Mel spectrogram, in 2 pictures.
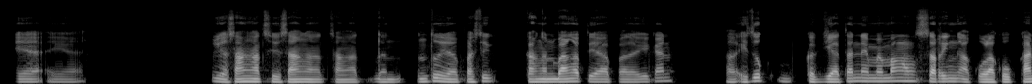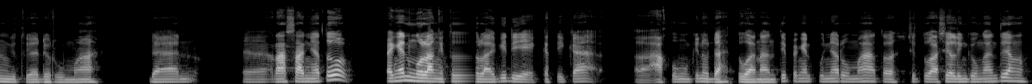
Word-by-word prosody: Iya 125 Hz, 0 st, -6 dB
iya. 120 Hz, +3 st, -13 dB, 1.3 s
Iya, 130 Hz, -5 st, -2 dB
sangat 130 Hz, +2 st, 0 dB
sih, 125 Hz, -2 st, -3 dB
sangat 115 Hz, 0 st, -1 dB
sangat. 110 Hz, 0 st, -5 dB
Dan 115 Hz, -1 st, -7 dB
tentu 130 Hz, +3 st, -2 dB
ya, 120 Hz, -2 st, -1 dB
pasti 125 Hz, +4 st, -4 dB, 0.3 s
kangen 125 Hz, 0 st, 0 dB
banget 130 Hz, +2 st, +1 dB
ya, 125 Hz, -1 st, -2 dB
apalagi 120 Hz, +1 st, -6 dB
kan, 155 Hz, +2 st, -7 dB, 0.5 s
eee, 120 Hz, +1 st, -5 dB
itu 160 Hz, +7 st, -2 dB, 0.5 s
kegiatan 125 Hz, +3 st, -1 dB
yang 150 Hz, -1 st, -2 dB
memang 155 Hz, +1 st, -1 dB
sering 135 Hz, -1 st, -1 dB
aku 120 Hz, 0 st, -3 dB
lakukan 120 Hz, +2 st, +1 dB
gitu 115 Hz, 0 st, -4 dB
ya, 115 Hz, -, 0 dB
di 120 Hz, -, -1 dB
rumah. 115 Hz, +1 st, -2 dB, 0.5 s
Dan, 125 Hz, 0 st, -2 dB, 0.5 s
eee, 115 Hz, +1 st, -8 dB
rasanya 135 Hz, +2 st, +5 dB
tuh 210 Hz, +4 st, +4 dB, 0.3 s
pengen 175 Hz, +5 st, +8 dB
ngulang 140 Hz, -3 st, +9 dB
itu 140 Hz, +1 st, -3 dB
lagi 125 Hz, +4 st, +2 dB
di 120 Hz, -5 st, +2 dB
ketika, 125 Hz, +3 st, -3 dB, 0.3 s
eee 100 Hz, -1 st, -8 dB
aku 125 Hz, +2 st, -7 dB
mungkin 125 Hz, +1 st, -3 dB
udah 120 Hz, -1 st, +5 dB
tua, 115 Hz, -2 st, +4 dB
nanti 115 Hz, +2 st, 0 dB
pengen 140 Hz, -1 st, -2 dB
punya 135 Hz, +1 st, -2 dB
rumah 135 Hz, 0 st, -1 dB
atau 125 Hz, -2 st, -2 dB
situasi 130 Hz, 0 st, +1 dB
lingkungan 130 Hz, +1 st, 0 dB
tuh 165 Hz, -, +3 dB
yang 150 Hz, -2 st, +2 dB
125 Hz, 150 wpm, -25 LUFS, 120-140 Hz, 1.3 s, ngulang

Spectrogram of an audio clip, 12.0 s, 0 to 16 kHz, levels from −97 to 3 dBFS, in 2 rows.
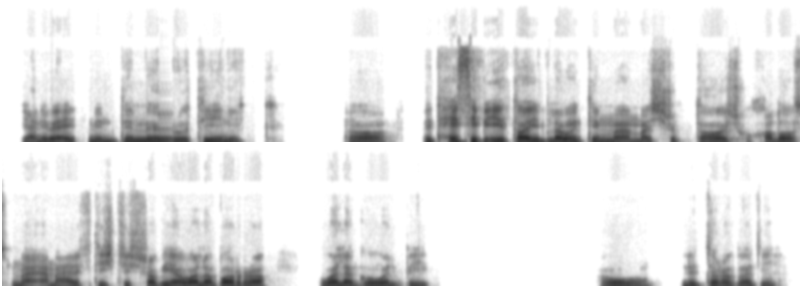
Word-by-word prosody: يعني 120 Hz, -1 st, -2 dB
بَقِت 120 Hz, 0 st, +2 dB
من 120 Hz, -2 st, -2 dB
ضمن 140 Hz, +5 st, +2 dB
روتينِك 120 Hz, -4 st, 0 dB, 0.8 s
آه، 115 Hz, -2 st, -1 dB, 0.2 s
بتحسّي 170 Hz, +7 st, +2 dB
بإيه 145 Hz, +2 st, +3 dB
طيّب 130 Hz, -3 st, +4 dB
لو 120 Hz, +1 st, +6 dB
أنتِ 135 Hz, +1 st, -2 dB
ما 120 Hz, -3 st, 0 dB
ما 110 Hz, 0 st, -3 dB
شربتيهاش 115 Hz, +1 st, -3 dB
وخلاص 115 Hz, -1 st, -2 dB
ما 105 Hz, -1 st, -3 dB
ما 110 Hz, 0 st, -5 dB
عرفتيش 110 Hz, +5 st, -4 dB
تشرَبيها 125 Hz, -1 st, -1 dB
ولا 130 Hz, 0 st, +5 dB
برّه 140 Hz, +2 st, +3 dB, 0.4 s
ولا 120 Hz, +1 st, +4 dB
جوّه 120 Hz, 0 st, +1 dB
البيت؟ 105 Hz, -1 st, -6 dB, 1.3 s
أوه! 110 Hz, -3 st, -1 dB, 0.2 s
للدرجة 110 Hz, -1 st, -1 dB
دي؟ 155 Hz, +7 st, -9 dB
120 Hz, 135 wpm, -24 LUFS, 110-130 Hz, 1.3 s, لو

